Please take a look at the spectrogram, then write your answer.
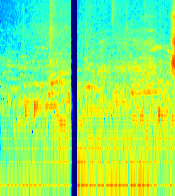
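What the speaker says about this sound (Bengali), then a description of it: "কালারিং রাজগোল্লা কবুতর এমনিতেও সবগুলো কবুতরই ডাকে" Local Raj Golla pigeons cooing in a soft, low, repeated call over steady background noise, with a brief dropout midway through.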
